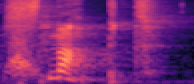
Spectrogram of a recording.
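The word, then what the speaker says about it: snabbt: for instance you have snapped it's basically like you would spell it with a p instead so snub and snapped nothing is happening here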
